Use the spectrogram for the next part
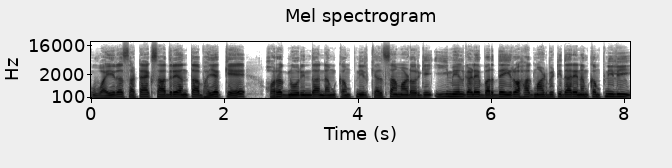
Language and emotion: Kannada, fearful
